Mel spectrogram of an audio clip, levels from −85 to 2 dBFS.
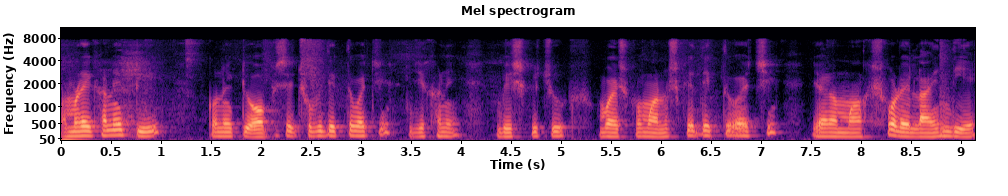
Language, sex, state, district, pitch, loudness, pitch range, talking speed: Bengali, male, West Bengal, Paschim Medinipur, 125 Hz, -19 LUFS, 115-135 Hz, 140 wpm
